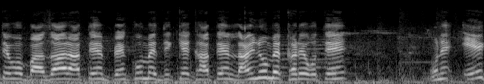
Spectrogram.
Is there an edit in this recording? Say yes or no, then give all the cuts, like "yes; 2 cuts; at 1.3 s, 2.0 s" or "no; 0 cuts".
yes; 1 cut; at 3.9 s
